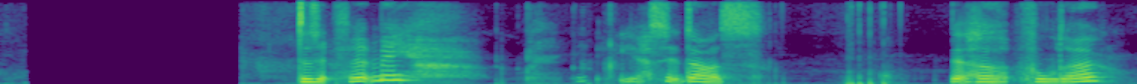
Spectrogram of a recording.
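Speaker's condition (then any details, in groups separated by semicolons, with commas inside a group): No condition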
